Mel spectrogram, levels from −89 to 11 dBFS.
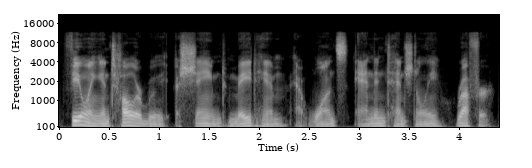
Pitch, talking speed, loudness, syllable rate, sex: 90 Hz, 135 wpm, -20 LUFS, 5.5 syllables/s, male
